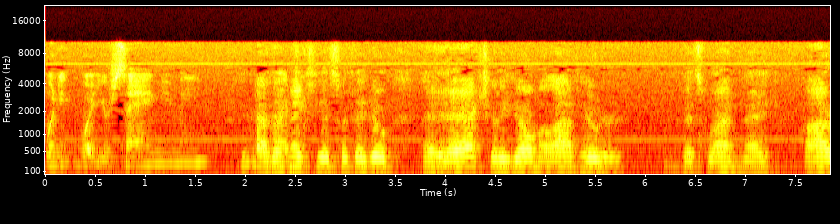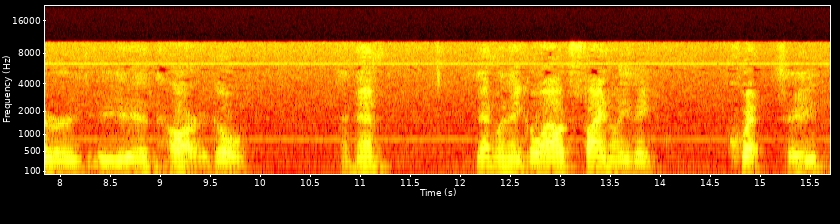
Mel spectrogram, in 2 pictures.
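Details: Real patient with Wernicke's (fluent) aphasia, recorded by a university physiology department; Wernicke's aphasia.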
